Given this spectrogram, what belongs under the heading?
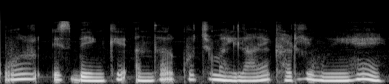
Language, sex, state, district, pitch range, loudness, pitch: Hindi, male, Madhya Pradesh, Bhopal, 175-225 Hz, -15 LUFS, 205 Hz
